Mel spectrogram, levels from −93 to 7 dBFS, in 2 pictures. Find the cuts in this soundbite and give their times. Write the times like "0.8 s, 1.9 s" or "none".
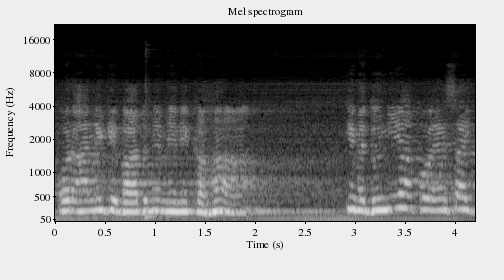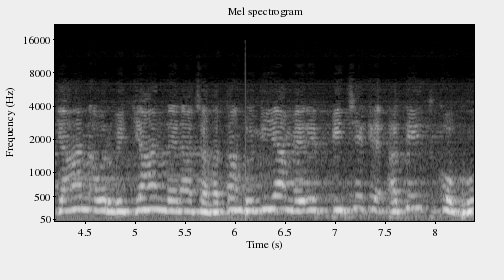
6.1 s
